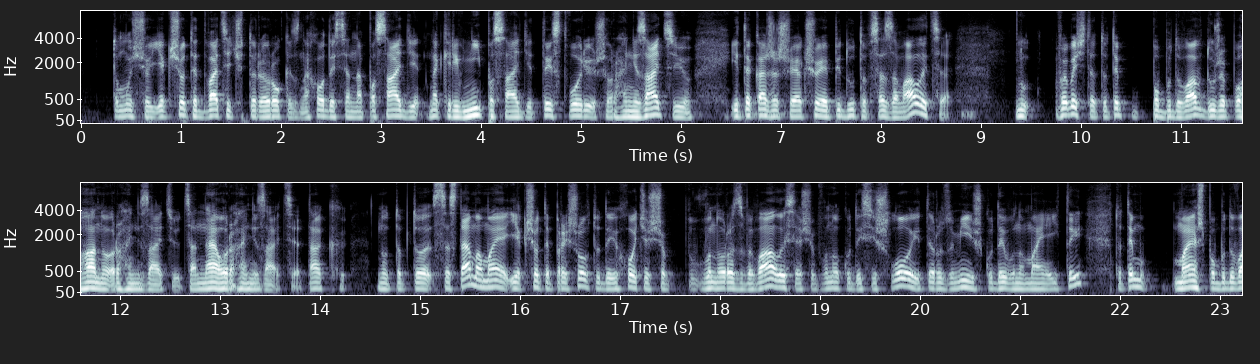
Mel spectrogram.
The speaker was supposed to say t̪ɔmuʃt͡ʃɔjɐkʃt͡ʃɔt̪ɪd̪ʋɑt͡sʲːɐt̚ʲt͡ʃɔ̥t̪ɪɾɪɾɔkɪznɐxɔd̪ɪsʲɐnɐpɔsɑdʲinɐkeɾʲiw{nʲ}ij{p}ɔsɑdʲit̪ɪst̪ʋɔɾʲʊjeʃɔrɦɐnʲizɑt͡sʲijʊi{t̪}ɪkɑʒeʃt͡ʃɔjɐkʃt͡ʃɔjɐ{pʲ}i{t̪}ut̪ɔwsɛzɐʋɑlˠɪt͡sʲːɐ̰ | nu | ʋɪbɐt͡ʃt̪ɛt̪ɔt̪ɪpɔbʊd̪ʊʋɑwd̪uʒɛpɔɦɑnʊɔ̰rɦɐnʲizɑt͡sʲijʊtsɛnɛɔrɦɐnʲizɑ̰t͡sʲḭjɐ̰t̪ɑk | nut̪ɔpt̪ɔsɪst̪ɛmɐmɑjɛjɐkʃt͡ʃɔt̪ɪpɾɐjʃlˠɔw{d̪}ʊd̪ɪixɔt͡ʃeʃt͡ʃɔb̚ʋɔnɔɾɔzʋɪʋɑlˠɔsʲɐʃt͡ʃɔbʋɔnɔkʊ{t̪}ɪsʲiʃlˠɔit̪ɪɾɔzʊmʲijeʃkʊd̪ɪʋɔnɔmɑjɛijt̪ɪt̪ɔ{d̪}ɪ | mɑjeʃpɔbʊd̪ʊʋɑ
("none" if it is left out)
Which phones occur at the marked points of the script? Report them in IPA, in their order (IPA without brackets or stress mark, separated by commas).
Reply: nʲ, p, t̪, pʲ, d̪, t̪, d̪, t̪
